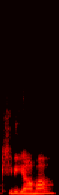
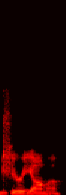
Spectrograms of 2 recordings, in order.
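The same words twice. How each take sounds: First: The R in the name is rolled. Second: The R in the name is flat. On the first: "Let me say my name aloud" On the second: "I flattened my name. I did not roll the R"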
